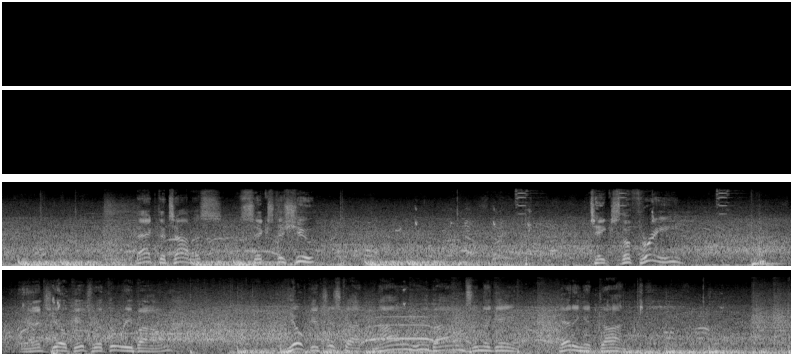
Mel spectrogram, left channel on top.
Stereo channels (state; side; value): silent; left; digital silence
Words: Back to Thomas. 6 to shoot. Takes the 3. And it's Jokic with the rebound. Jokic just got 9 rebounds in the game, getting it done.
